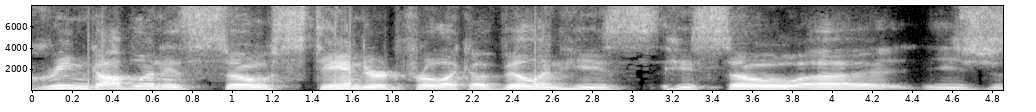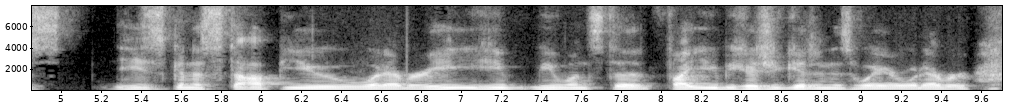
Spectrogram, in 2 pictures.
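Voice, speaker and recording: Talking at a moderate pace with hardly any pauses, a man has a plain, everyday voice, a medium pitch and ordinary pitch variation. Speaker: podcast co-host. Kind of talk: casual chat. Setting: studio.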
